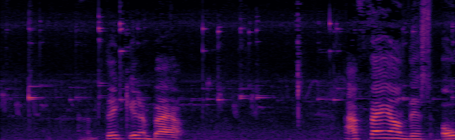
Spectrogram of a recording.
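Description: An elderly woman speaks calmly, close by.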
